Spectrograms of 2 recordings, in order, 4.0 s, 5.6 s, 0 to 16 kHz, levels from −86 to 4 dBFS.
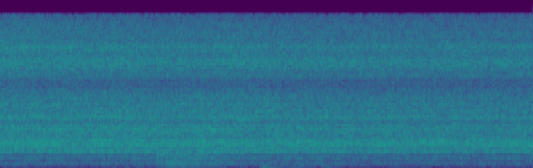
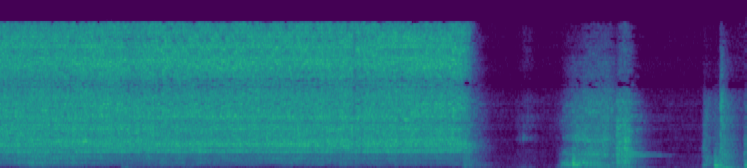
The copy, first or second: second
